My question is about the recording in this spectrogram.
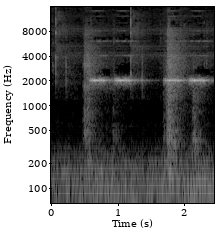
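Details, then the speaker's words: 2007 Toyota Prius, smart key remote tested after replacing its CR2032 battery: two short crisp chirps, then another pair a second later, as the car locks and unlocks; remote and keyless entry working normally. "You can see it, and hopefully you can hear it. Now it's fully locked."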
